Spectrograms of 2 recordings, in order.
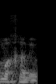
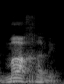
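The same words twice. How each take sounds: First: The stress is on the last syllable. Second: The stress is on the first syllable.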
